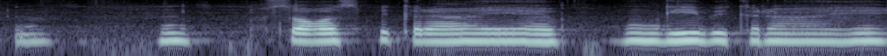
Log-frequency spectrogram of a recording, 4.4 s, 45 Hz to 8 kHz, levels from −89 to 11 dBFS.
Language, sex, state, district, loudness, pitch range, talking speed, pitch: Hindi, female, Bihar, Bhagalpur, -19 LUFS, 180-185 Hz, 110 wpm, 180 Hz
